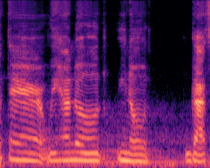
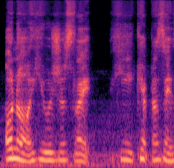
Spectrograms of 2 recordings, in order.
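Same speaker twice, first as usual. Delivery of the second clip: usual speaking voice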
